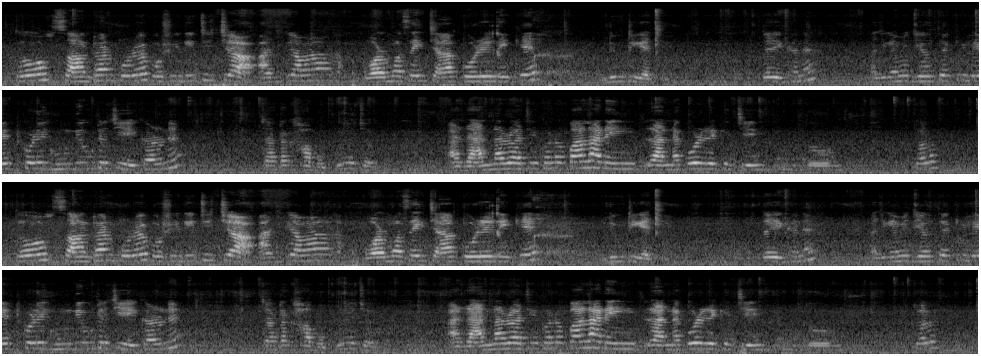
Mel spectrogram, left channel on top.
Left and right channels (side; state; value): both; normal; correlation 0.61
